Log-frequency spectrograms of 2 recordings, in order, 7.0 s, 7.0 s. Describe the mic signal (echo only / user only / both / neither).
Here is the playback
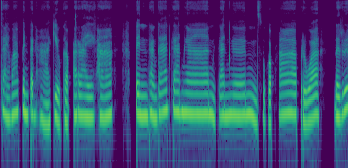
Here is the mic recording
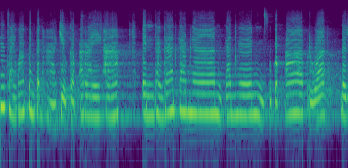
echo only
